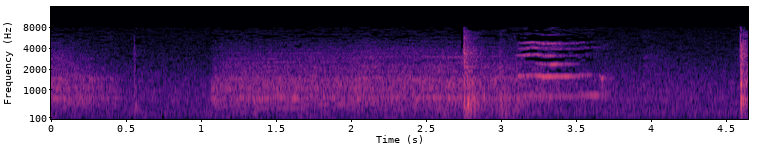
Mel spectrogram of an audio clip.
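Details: A cat gives a drawn-out, steady tonal meow lasting about two and a half seconds, followed by a brief higher squeak, with a few sharp knocks or clicks around it.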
